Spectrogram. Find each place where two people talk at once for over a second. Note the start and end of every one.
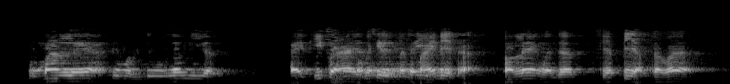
3.3-4.5

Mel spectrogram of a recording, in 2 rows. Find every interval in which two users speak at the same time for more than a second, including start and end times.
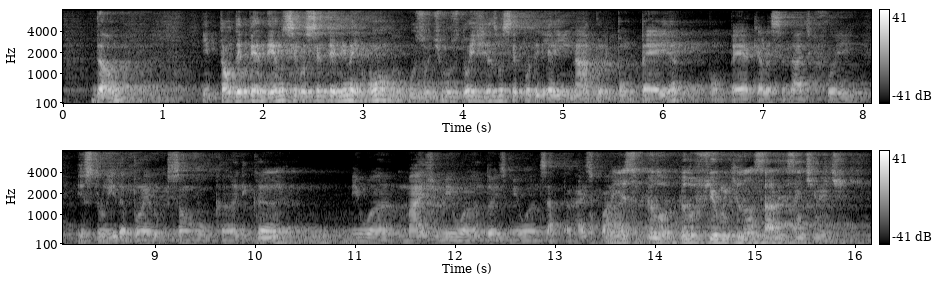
none

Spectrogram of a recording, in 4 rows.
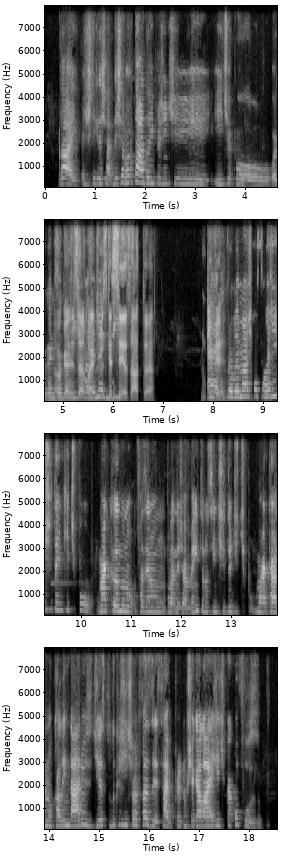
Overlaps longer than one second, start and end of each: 4.8-6.2

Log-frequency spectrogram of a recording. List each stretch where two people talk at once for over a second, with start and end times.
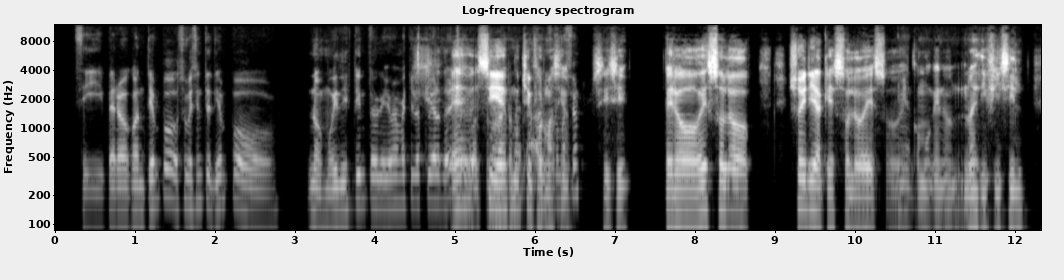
4.9-6.5

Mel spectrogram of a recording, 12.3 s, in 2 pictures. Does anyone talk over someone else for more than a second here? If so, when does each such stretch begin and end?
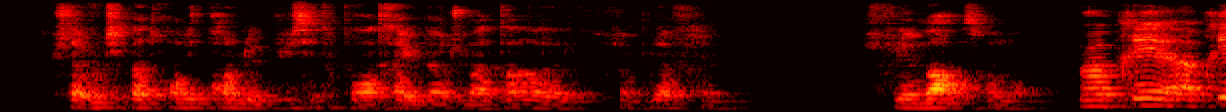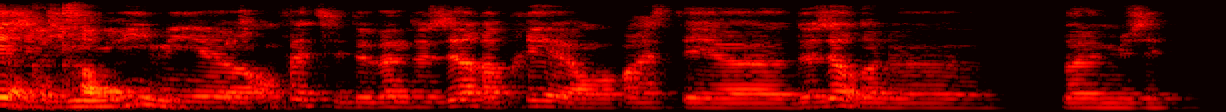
6.1-7.5

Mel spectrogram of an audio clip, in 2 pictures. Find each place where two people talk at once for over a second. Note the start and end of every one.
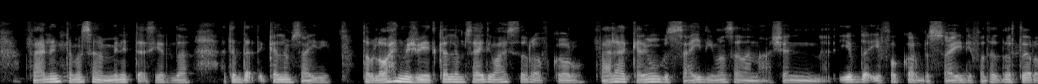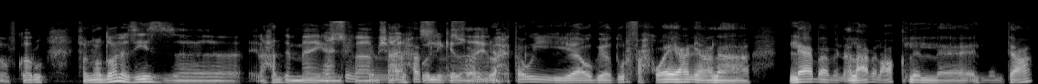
13.6-15.5

